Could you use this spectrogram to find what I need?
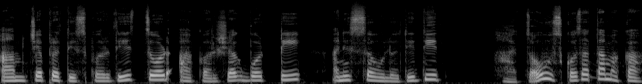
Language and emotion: Goan Konkani, fearful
